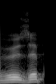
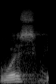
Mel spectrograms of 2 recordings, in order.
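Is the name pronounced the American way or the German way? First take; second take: German; American. First: The name is said with a German pronunciation. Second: The name is said with an American pronunciation. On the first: "en Allemagne on dirait Woese peut-être" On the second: "je ne sais pas comment les Américains le prononcent"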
